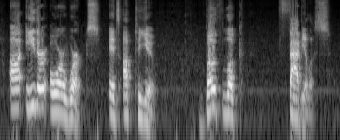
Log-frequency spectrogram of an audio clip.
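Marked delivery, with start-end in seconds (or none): 5.6-6.6 strong stress on the word "fabulous". Answering the DM about the look without the wig, stress on 'fabulous'. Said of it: "Emphasis on the word".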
